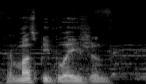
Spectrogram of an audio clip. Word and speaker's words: Blasian: So I just realized it's not pronounced Blaxian. It's pronounced Blasian. It must be Blasian.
